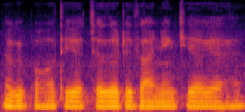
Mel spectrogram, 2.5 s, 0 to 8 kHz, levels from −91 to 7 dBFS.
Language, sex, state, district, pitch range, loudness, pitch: Hindi, male, Madhya Pradesh, Umaria, 100-105 Hz, -16 LUFS, 100 Hz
